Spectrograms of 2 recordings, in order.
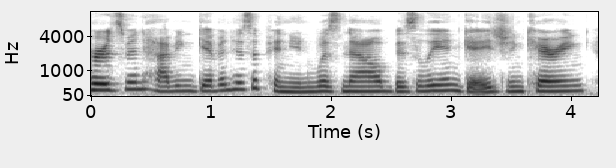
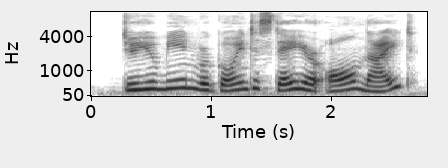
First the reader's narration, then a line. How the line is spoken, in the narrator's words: gasped Grizel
